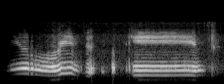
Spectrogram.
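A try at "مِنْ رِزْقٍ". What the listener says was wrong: Riz, bukan riz. Jangan lari ke jim. Za, riz. Jangan panjang. Mir rizkin gitu. Jangan kin gitu. Pendek.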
